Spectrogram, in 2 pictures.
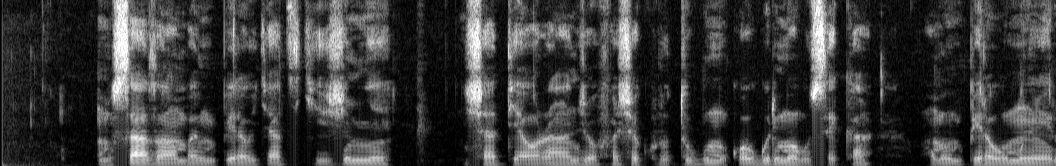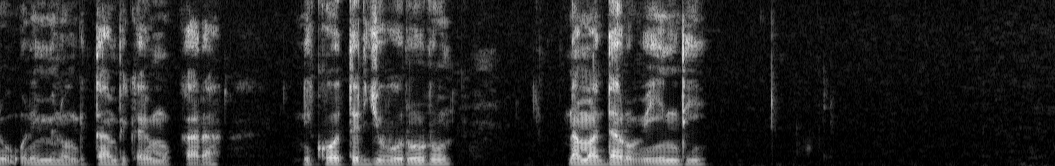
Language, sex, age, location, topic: Kinyarwanda, male, 18-24, Kigali, health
